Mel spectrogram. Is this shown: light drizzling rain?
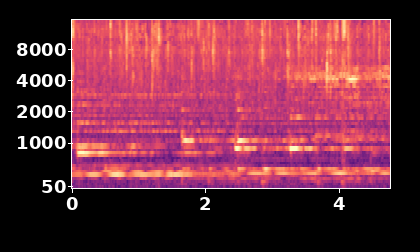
yes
